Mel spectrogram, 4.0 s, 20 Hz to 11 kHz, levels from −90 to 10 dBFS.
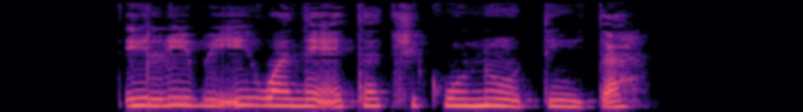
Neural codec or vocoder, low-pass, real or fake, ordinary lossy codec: none; 9.9 kHz; real; MP3, 48 kbps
